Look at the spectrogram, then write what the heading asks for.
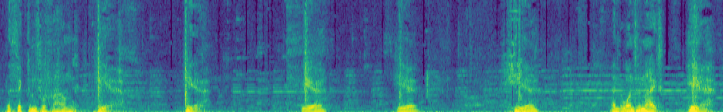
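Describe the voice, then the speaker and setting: An actor playing an obsessed vampire-hunting doctor in an audio drama, grave and urgent with melodramatic delivery. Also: male voice, lowish voice, lively intonation, slow, long pauses, over music. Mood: intent, explaining. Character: obsessed intense male vampire hunter doctor.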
